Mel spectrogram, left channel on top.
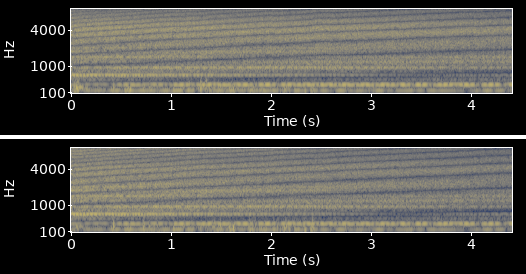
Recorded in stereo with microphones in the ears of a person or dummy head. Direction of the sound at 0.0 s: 20° right (ahead or behind).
